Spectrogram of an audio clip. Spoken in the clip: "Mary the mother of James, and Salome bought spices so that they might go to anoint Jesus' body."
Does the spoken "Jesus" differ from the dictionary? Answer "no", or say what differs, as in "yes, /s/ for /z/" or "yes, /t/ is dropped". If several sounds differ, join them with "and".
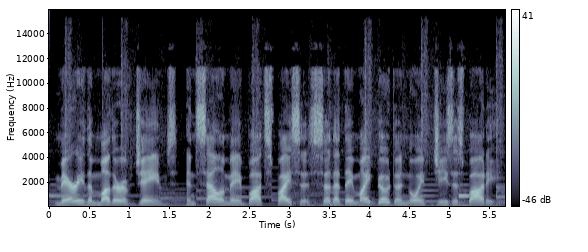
no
